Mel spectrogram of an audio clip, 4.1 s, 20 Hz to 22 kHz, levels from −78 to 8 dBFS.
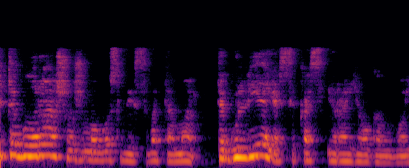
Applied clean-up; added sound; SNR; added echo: none; none; none; reverberation time 0.2 s.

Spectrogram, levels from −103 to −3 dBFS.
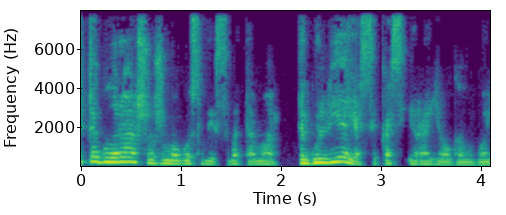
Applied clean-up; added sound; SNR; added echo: none; none; none; none.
